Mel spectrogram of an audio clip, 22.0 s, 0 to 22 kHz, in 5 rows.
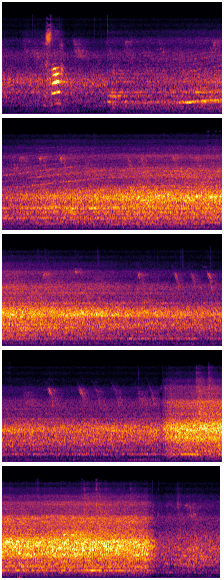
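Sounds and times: tram motor whine: 0:02.0 - 0:21.9.

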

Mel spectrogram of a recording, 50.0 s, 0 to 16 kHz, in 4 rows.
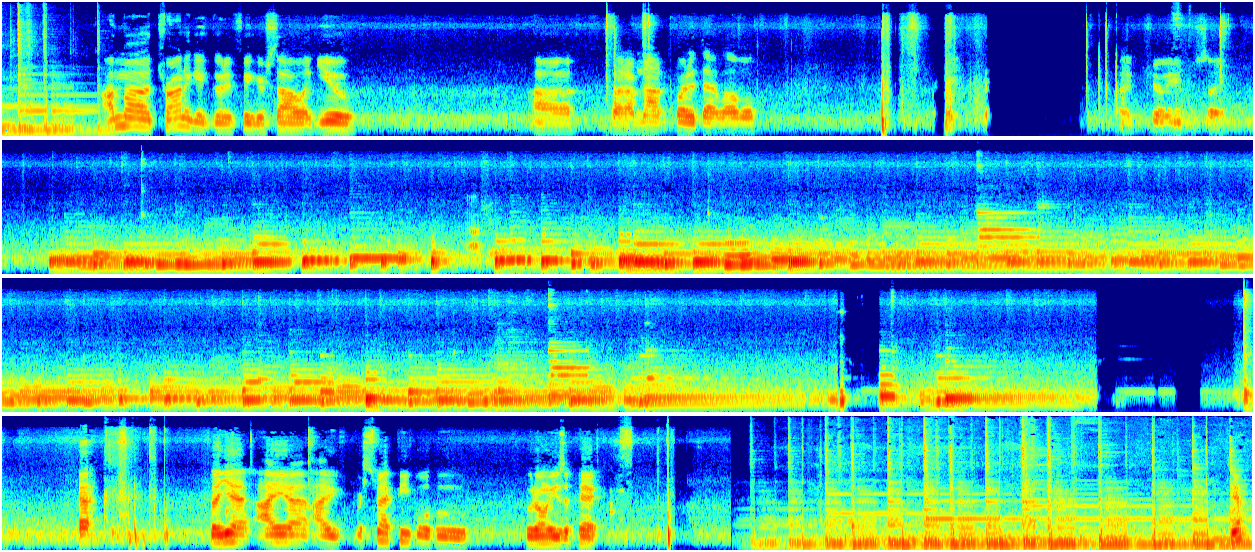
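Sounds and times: acoustic guitar playing: 0:00.0 - 0:01.1, 0:13.0 - 0:37.6, 0:44.9 - 0:50.0.

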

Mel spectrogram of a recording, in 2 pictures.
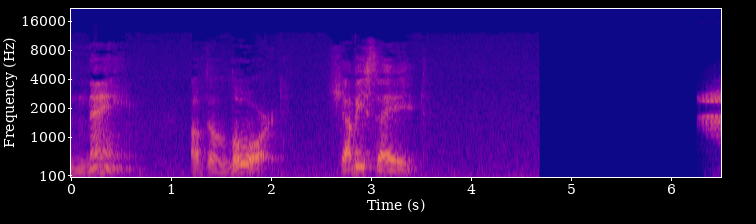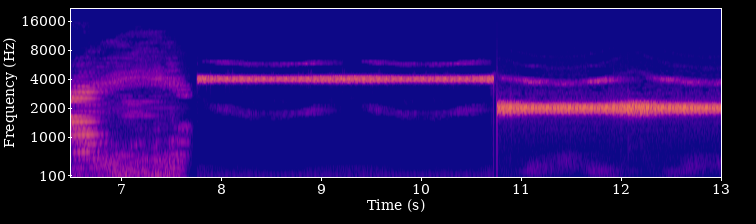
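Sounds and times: high-pitched electronic tone: 0:06.3 - 0:13.0.

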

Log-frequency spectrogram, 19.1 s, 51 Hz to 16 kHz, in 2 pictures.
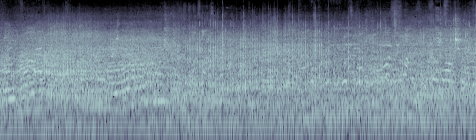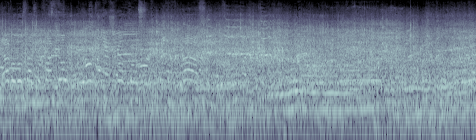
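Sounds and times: race car engines revving hard: 0:00.0 - 0:19.0.

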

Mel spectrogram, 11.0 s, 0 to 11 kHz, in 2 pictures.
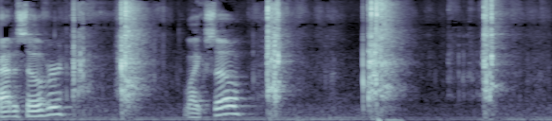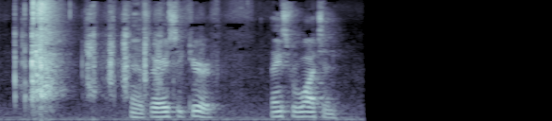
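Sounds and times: plastic holster clicks and snaps: 0:01.2 - 0:01.6, 0:03.6 - 0:04.1, 0:05.7 - 0:06.3.

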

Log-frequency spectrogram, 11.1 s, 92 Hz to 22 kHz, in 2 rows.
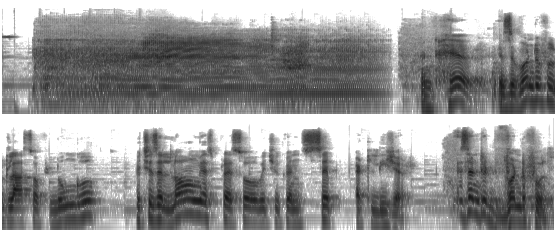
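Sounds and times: coffee machine pump humming: 0:00.3 - 0:04.2.

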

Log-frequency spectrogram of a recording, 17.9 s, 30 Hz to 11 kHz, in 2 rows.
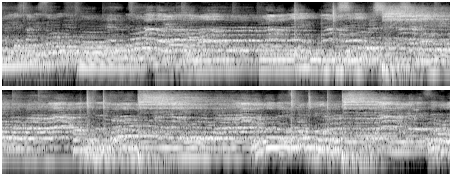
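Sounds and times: electric bass: 0:00.0 - 0:17.9
woman singing into a microphone: 0:00.0 - 0:17.9
drum kit with cymbals: 0:04.6 - 0:17.9.

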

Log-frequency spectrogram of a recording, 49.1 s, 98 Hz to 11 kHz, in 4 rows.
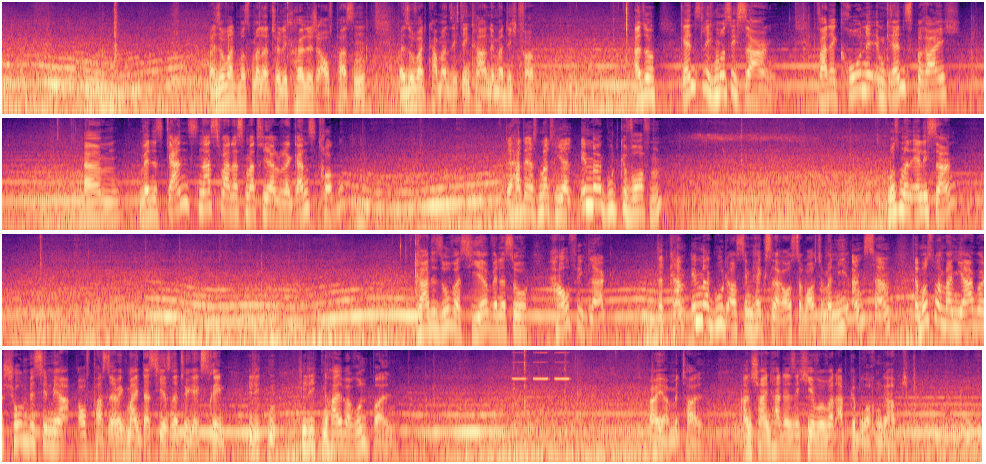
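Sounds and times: harvester engine drone: 0:00.0 - 0:49.0
short high alarm beeps: 0:43.2 - 0:44.0.

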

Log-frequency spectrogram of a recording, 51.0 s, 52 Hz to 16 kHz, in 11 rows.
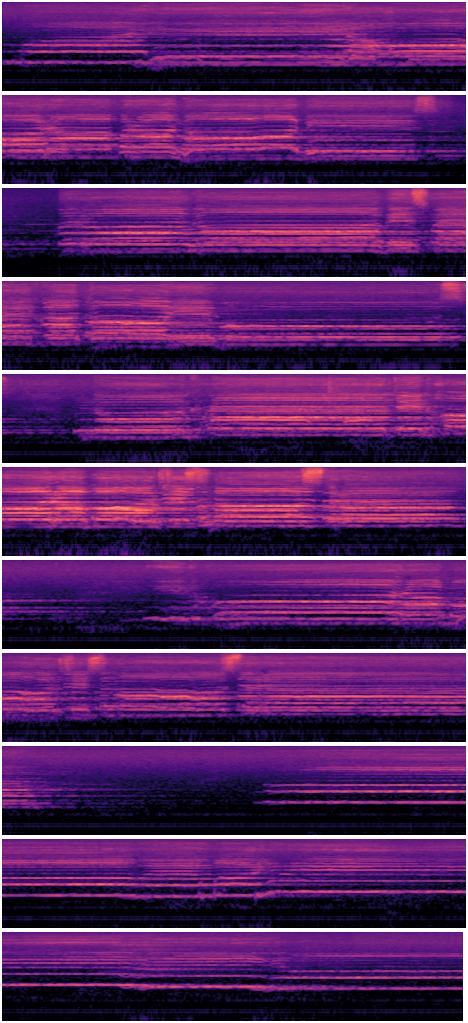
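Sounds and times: children's choir singing: 0:00.0 - 0:39.0, 0:39.6 - 0:51.0.

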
